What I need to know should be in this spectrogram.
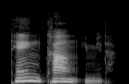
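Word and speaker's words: てんかん: 일본어로는 어떻게 발음할까요? 탱강입니다. 근데 우리는 탱강이라고 얘기 안 하고 땡깡이라고 얘기하죠.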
